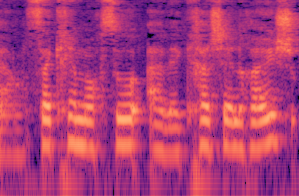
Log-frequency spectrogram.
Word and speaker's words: Ruysch: un sacré morceau avec Rachel rush ou Rachel Reich pour le prononcer à la flamande donc Rafael Reich c'était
